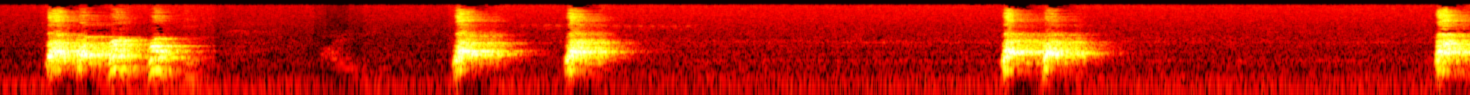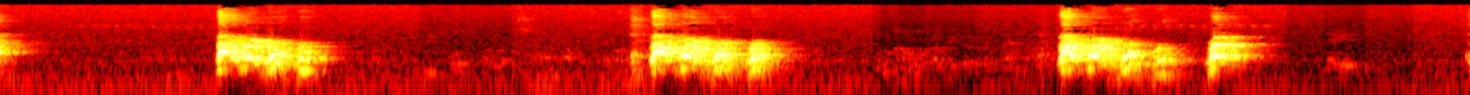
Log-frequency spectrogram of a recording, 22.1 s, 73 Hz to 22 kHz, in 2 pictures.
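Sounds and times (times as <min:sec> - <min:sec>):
small dog barking: 0:00.3 - 0:01.6, 0:03.4 - 0:04.8, 0:07.5 - 0:08.4, 0:10.8 - 0:11.4, 0:12.6 - 0:13.7, 0:15.7 - 0:17.1, 0:18.8 - 0:20.7.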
